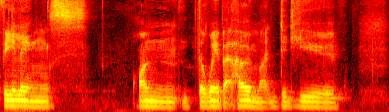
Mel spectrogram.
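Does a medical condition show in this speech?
Yes: stutter; blocking and freezing in childhood, fluent in drama performances, avoided class reading as teen; here prolonged sounds.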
